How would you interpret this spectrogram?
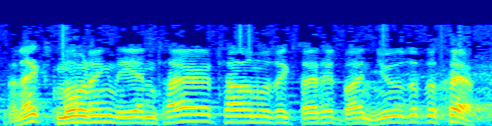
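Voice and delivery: ordinary talk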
